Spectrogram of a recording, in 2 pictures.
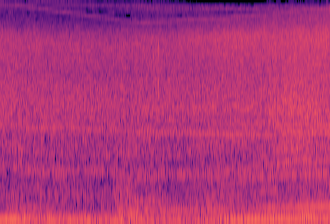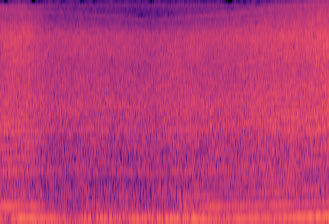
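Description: An IndyCar engine in a racing video game, on the Indy road course, holds a sustained whining drone that climbs in pitch under acceleration, steady and fairly loud with no talk over it.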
